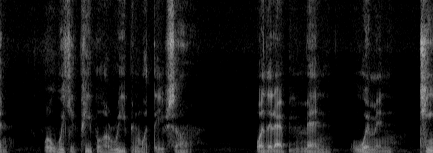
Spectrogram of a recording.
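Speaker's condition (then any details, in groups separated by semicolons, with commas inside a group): No condition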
